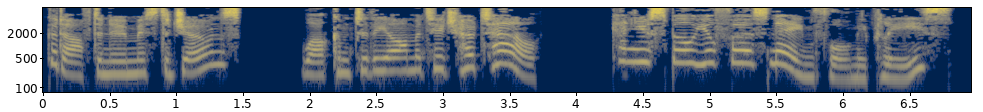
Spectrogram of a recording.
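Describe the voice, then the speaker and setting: A woman's voice: sits high, very animated, measured pace, a little mellow, dry recording. A woman playing a courteous, efficient hotel receptionist in a scripted listening-test dialogue, formal and helpful.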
